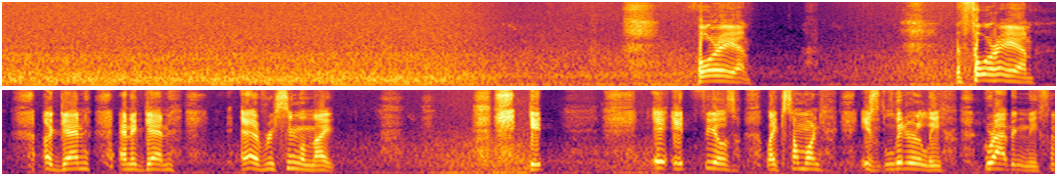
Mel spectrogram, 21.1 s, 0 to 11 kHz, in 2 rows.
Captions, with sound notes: (inhales) 4:00 a.m., at 4:00 a.m., again and again every single night it feels like someone is literally grabbing me from my bed.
